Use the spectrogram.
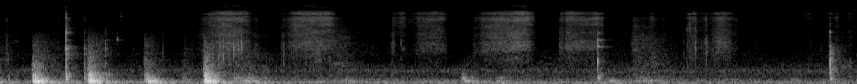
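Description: A wide 3-inch wash brush is rubbed across vintage Pi paper to soften a Chinese desert landscape painting, giving a few firm early strokes followed by softer, longer swishing passes, close and with no talk.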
